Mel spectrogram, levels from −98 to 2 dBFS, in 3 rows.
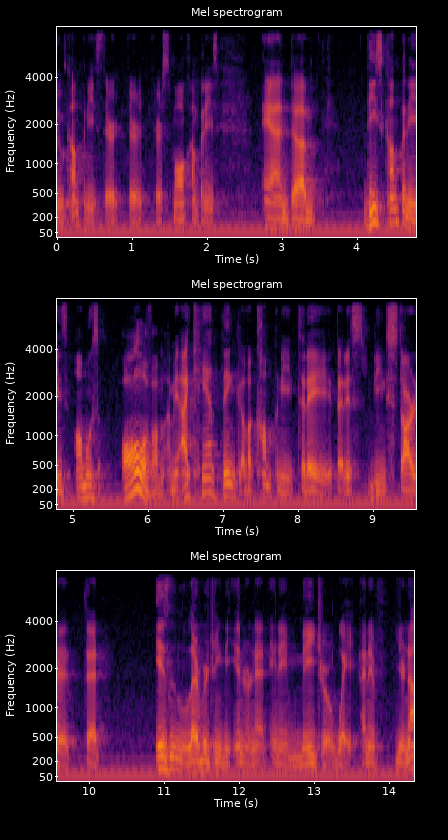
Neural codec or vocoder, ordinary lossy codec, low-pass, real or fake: none; Opus, 64 kbps; 7.2 kHz; real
